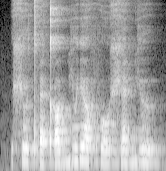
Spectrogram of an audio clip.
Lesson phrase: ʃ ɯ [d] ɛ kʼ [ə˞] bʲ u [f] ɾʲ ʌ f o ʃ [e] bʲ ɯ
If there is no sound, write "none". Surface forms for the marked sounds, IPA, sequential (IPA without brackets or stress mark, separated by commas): tʼ, ʌ, none, ɛ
